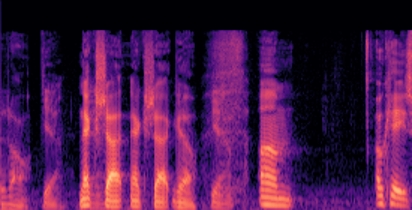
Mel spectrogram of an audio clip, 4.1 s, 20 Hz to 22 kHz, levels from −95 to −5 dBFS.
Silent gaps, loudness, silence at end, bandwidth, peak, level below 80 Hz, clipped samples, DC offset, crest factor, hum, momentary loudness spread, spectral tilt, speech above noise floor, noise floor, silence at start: none; -26 LUFS; 0 s; 12 kHz; -4 dBFS; -50 dBFS; under 0.1%; under 0.1%; 22 dB; none; 17 LU; -4.5 dB/octave; 37 dB; -63 dBFS; 0 s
